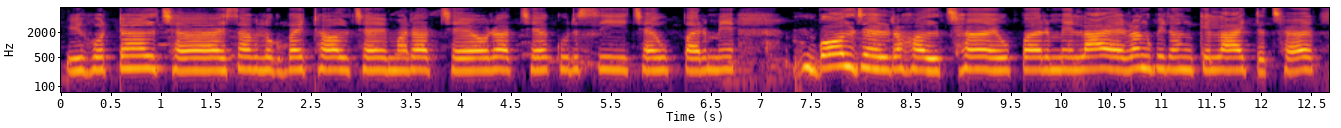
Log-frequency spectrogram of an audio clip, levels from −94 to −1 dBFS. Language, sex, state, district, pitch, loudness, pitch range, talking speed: Maithili, female, Bihar, Samastipur, 250 Hz, -20 LUFS, 245-260 Hz, 130 wpm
